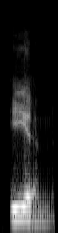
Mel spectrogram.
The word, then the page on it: aeon: American English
